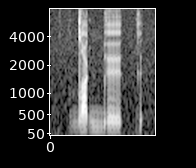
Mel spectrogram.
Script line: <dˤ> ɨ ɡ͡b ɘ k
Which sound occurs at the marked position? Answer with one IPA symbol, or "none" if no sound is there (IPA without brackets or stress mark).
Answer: dˤ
